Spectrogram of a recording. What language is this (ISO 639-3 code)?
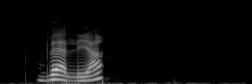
swe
